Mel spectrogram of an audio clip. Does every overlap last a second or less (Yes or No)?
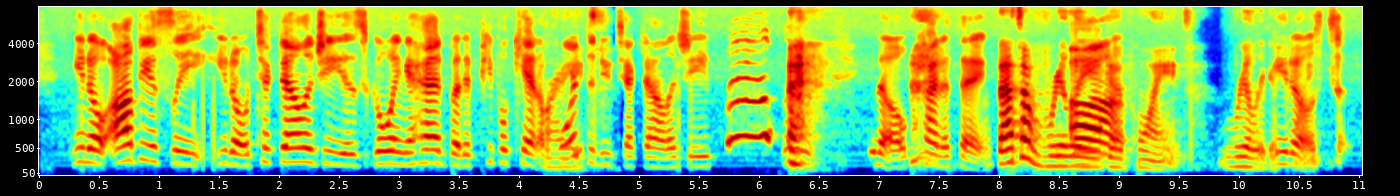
Yes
